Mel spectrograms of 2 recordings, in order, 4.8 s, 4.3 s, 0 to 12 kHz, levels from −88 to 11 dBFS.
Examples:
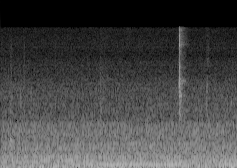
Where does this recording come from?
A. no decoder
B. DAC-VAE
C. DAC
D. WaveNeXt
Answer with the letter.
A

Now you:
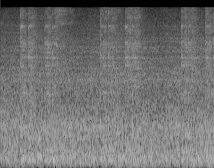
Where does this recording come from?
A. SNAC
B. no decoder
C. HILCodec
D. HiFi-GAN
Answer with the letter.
B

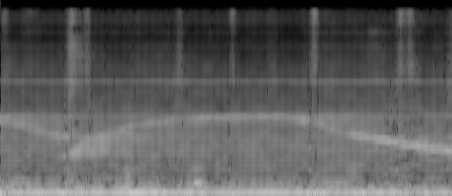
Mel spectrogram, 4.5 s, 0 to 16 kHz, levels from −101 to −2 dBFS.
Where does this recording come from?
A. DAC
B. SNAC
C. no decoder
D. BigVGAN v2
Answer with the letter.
D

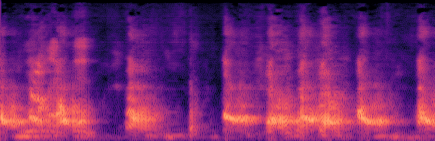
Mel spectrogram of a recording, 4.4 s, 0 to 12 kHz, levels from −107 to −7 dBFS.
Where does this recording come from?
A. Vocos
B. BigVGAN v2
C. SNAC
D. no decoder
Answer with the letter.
A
